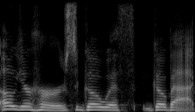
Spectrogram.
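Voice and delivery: put-on dismissive tone. Retelling own past words to a spirit in the guest bedroom: imitating a dismissive tone. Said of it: "I love how dismissive we are".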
